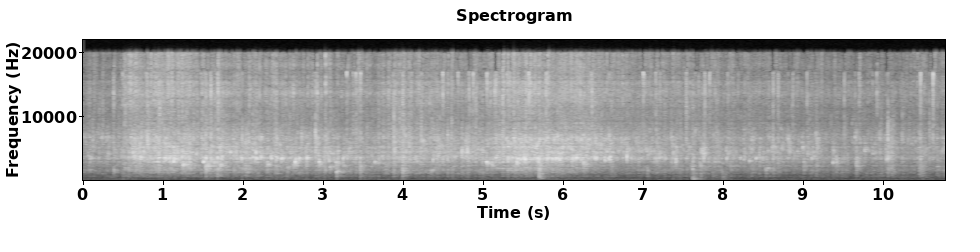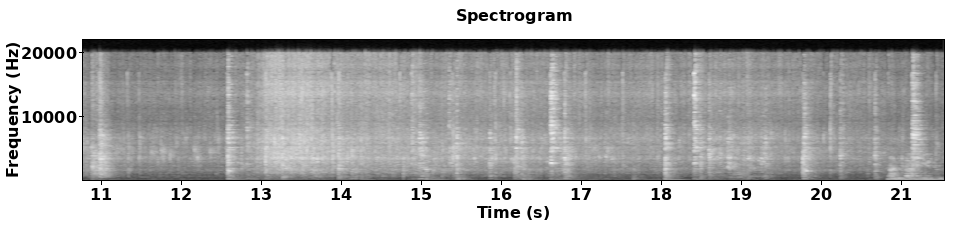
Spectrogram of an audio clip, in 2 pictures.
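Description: Chopped onion and green chili sizzle in a hot pan for a bhaji, a steady frying hiss broken by repeated scraping stirs of a spoon against the pan.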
